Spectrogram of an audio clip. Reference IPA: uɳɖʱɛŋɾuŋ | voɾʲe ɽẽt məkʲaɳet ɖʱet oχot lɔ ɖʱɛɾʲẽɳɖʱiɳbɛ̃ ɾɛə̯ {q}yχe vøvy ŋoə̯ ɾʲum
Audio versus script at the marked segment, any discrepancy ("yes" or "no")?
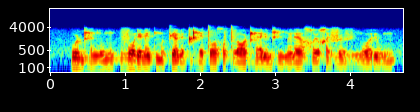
yes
